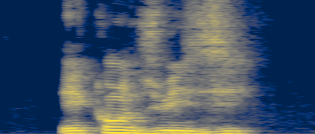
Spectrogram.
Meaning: third-person singular imperfect subjunctive of éconduire
- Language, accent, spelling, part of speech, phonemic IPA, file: French, Canada, éconduisît, verb, /e.kɔ̃.dɥi.zi/, LL-Q150 (fra)-éconduisît.wav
